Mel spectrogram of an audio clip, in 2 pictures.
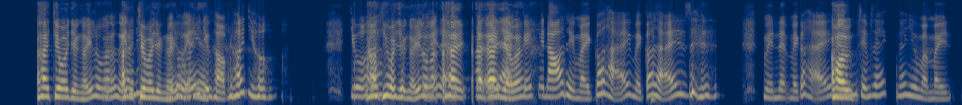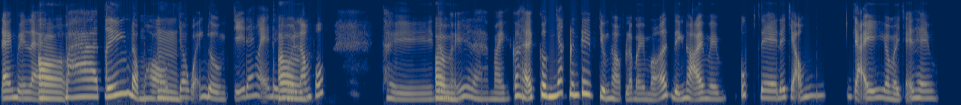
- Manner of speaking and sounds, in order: laughing while speaking: "Ê"; other background noise; "đó" said as "đí"; tapping; laughing while speaking: "đó chưa?"; laughing while speaking: "Ê, chưa bao giờ"; laughing while speaking: "sẽ"; laughing while speaking: "Ừ"; in English: "book"
- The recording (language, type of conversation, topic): Vietnamese, podcast, Bạn từng bị lạc đường ở đâu, và bạn có thể kể lại chuyện đó không?
- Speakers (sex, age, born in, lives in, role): female, 18-19, Vietnam, Vietnam, guest; female, 50-54, Vietnam, Vietnam, host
